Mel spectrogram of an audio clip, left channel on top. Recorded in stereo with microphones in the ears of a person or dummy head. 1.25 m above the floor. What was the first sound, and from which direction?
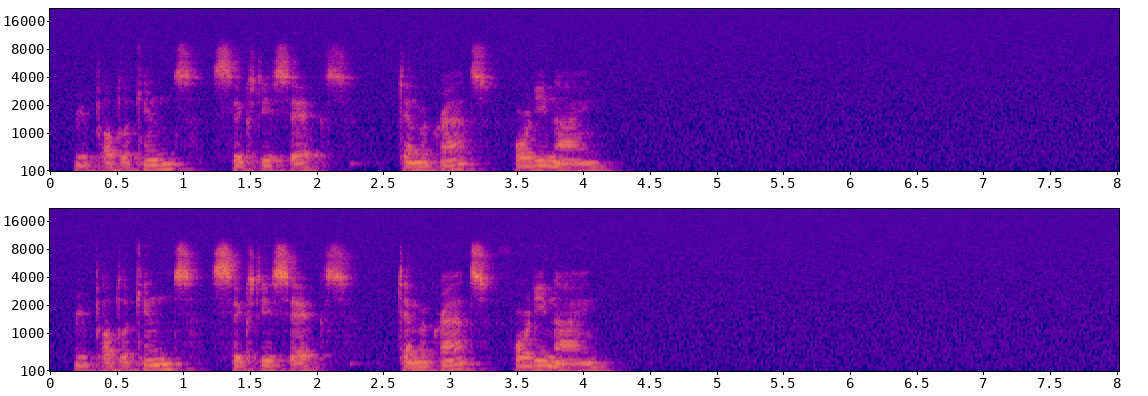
A man speaking, 25° right (ahead or behind).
